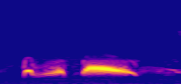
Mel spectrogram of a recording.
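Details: Cooing spotted dove calling wild doves to come: a short hooked note and a softer trailing note, then one long, steady, mellow coo, followed by a faint drawn-out tail.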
